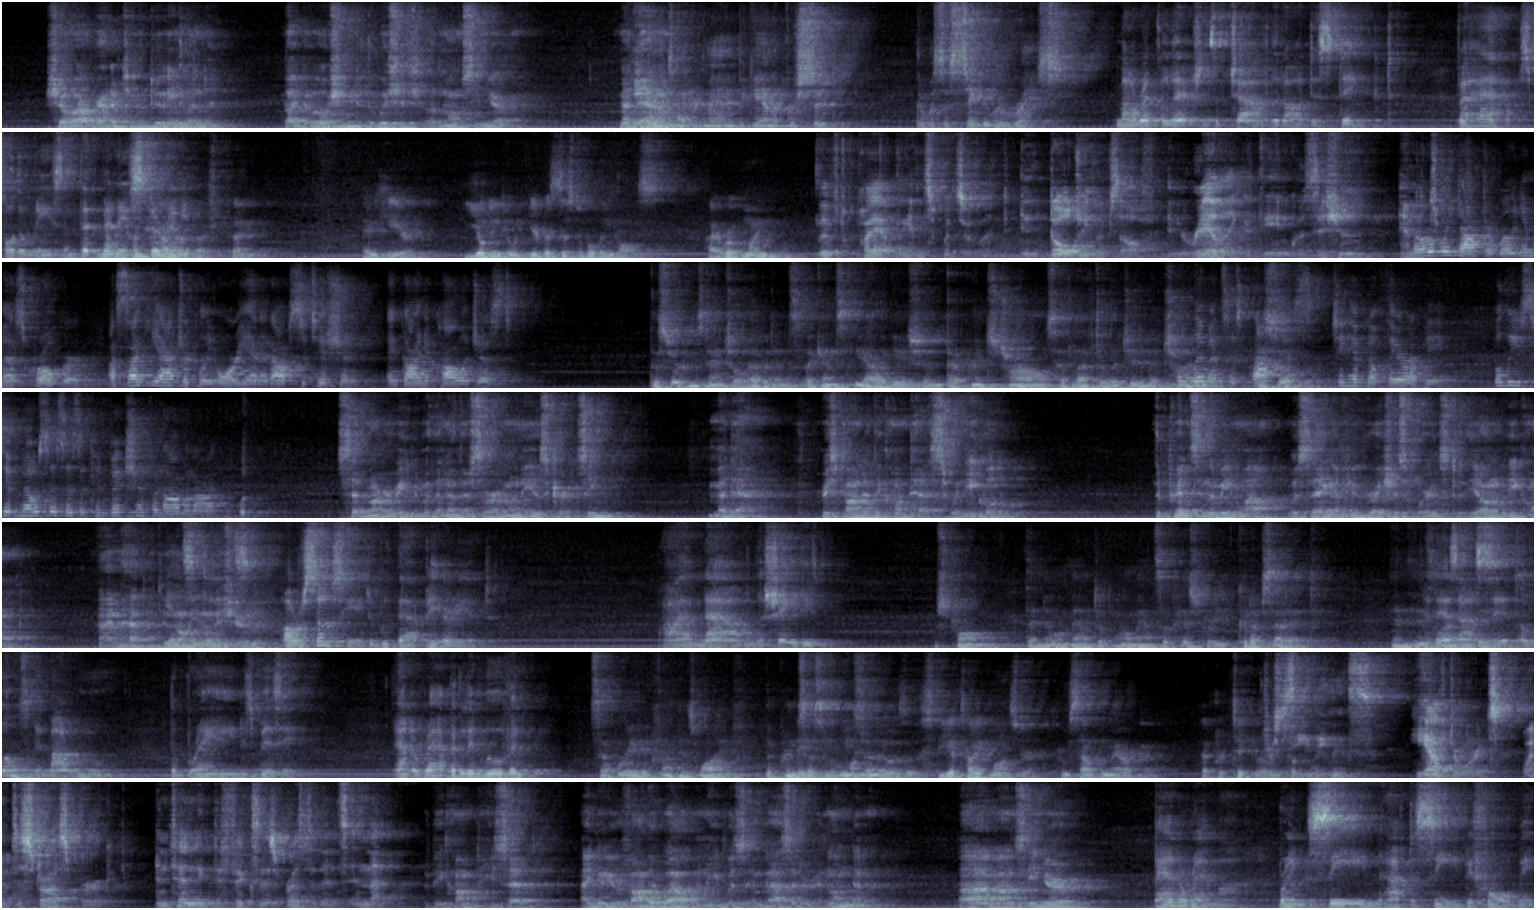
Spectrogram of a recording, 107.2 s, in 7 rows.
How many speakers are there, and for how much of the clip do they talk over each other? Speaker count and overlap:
seven, about 7%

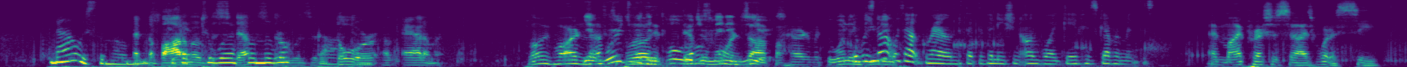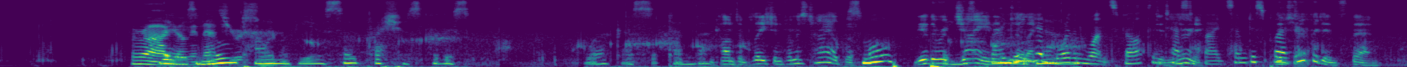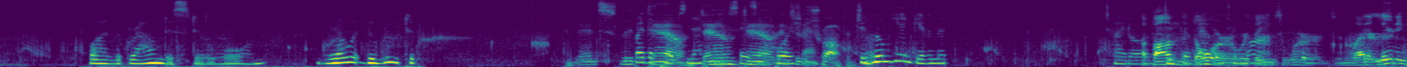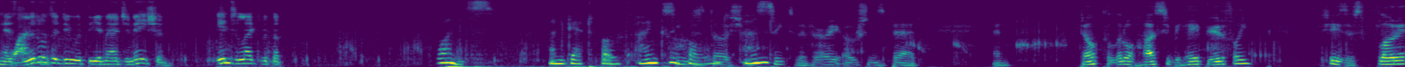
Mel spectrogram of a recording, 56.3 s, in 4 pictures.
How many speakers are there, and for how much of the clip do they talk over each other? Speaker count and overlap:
five, about 33%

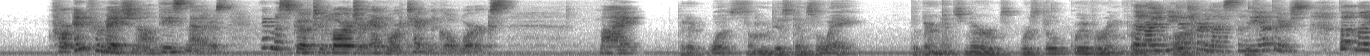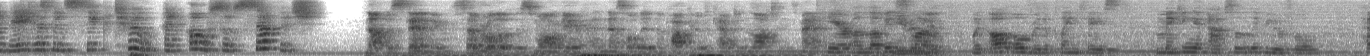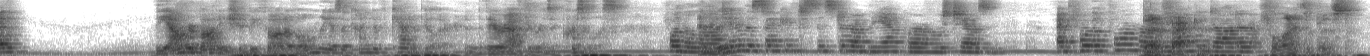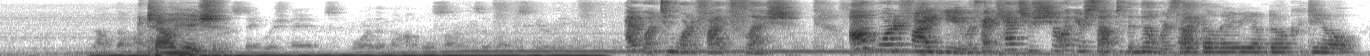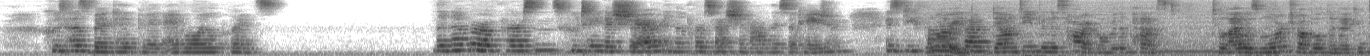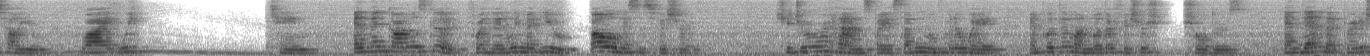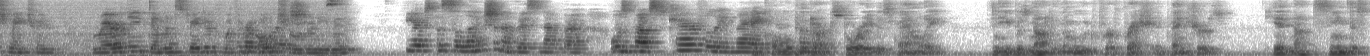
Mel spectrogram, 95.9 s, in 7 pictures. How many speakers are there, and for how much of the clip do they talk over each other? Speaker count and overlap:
ten, about 9%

